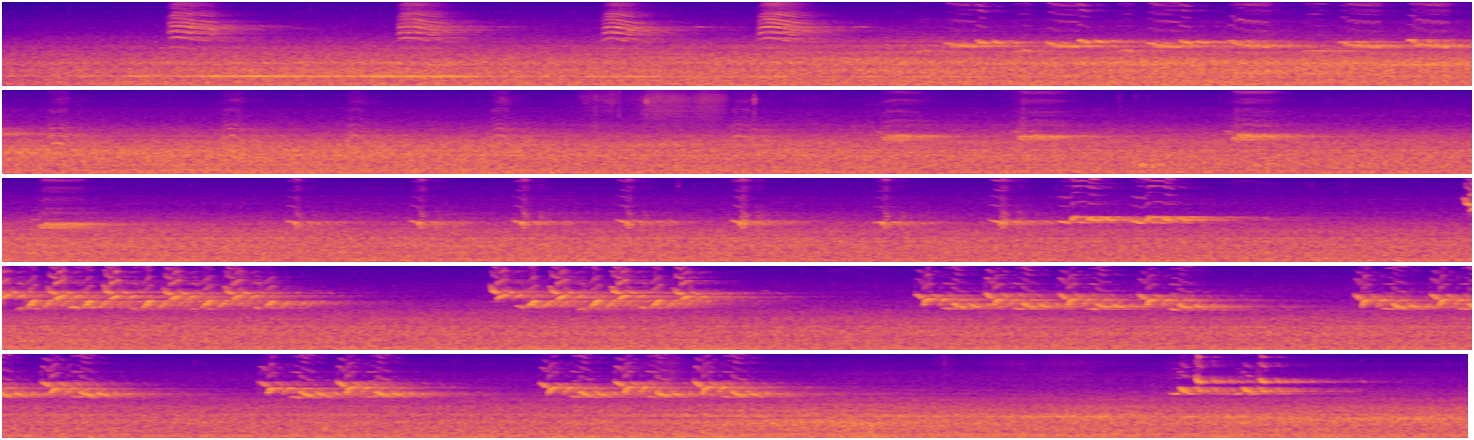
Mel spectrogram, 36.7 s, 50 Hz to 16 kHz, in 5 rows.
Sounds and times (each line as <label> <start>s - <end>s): Solo Mockingbird Between Buildings 0.8s - 7.8s
Solo Mockingbird Between Buildings 22.0s - 33.7s
Solo Mockingbird Between Buildings 35.1s - 36.5s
